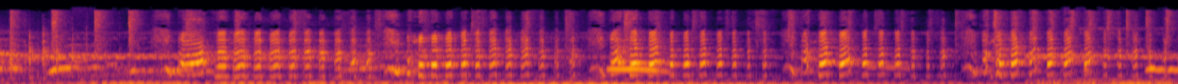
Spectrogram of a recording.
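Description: Repeated bursts of laughter over background music with a steady low beat; the music changes about ten seconds in.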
